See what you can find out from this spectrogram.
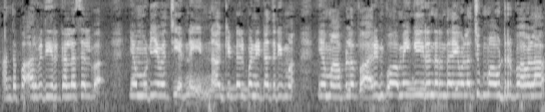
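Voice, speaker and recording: A woman's voice: extremely high pitch, little pitch movement, brisk. A woman with a Kanyakumari Tamil accent playing an anxious, tearful young woman in a comedy skit. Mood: upset. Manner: tearful, fretting.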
